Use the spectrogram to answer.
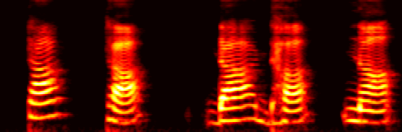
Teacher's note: ಠ ಠ ಡ ಢ ಣ ಅಂತ ಹೇಳುವಾಗ ನಮ್ಮ ನಾಲಿಗೆ ಮೇಲ್ಭಾಗಕ್ಕೆ ತಾಗ್ತದೆ, ಬಾಯಿಯ ಮೇಲ್ಭಾಗಕ್ಕೆ ತಾಗಿದಾಗ ಮಾತ್ರ ಈ ಶಬ್ದಗಳನ್ನು ನಾವು ಉಚ್ಚಾರ ಮಾಡಲಿಕ್ಕೆ ಆಗುವಂಥದ್ದು. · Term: ಮೂರ್ಧನ್ಯಗಳು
